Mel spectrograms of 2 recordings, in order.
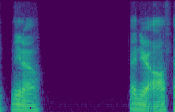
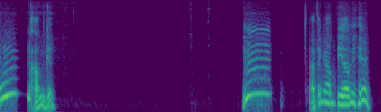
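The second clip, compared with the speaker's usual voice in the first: high, soft, nervous little voice; timid small voice; 12 semitones higher, 6 dB quieter than usual. Retold or imitated. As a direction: squeak it out, backing away. Declining the spooky place.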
